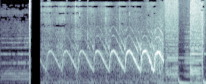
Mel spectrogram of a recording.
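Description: A siren-style wail of quick repeated falling sweeps, about three and a half a second, growing louder after a brief click. It gives way near the end to music with a heavy beat.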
